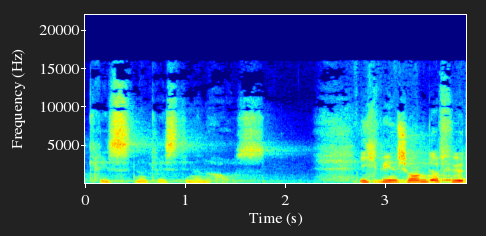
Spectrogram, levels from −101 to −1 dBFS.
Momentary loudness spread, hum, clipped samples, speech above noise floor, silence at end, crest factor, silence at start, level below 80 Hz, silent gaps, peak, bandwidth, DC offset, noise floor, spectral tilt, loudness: 19 LU; none; under 0.1%; 31 dB; 0 s; 16 dB; 0.05 s; -64 dBFS; none; -8 dBFS; 16 kHz; under 0.1%; -55 dBFS; -3.5 dB/octave; -25 LUFS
